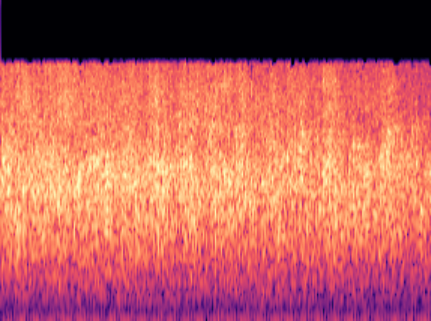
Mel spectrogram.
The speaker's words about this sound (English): First, to our Chancellor, thank you so much, Chancellor Cantor. Let's give her a round of applause for her help.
